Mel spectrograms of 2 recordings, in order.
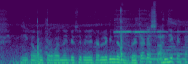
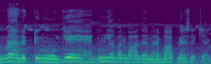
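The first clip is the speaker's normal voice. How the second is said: mock victim complaint; 3 semitones higher than usual. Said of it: "वो भी यही दिखा रही है".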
